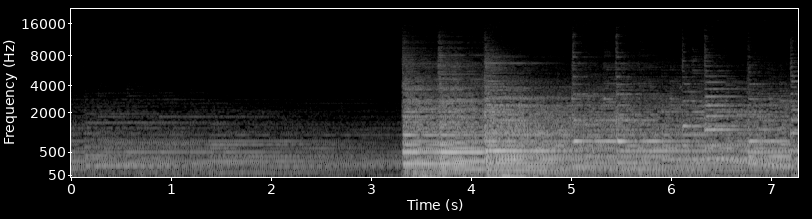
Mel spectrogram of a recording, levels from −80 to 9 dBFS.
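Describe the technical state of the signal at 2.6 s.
At 2.6 s the music plays through intact, with no dropout, click, distortion or other technical fault at that point.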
